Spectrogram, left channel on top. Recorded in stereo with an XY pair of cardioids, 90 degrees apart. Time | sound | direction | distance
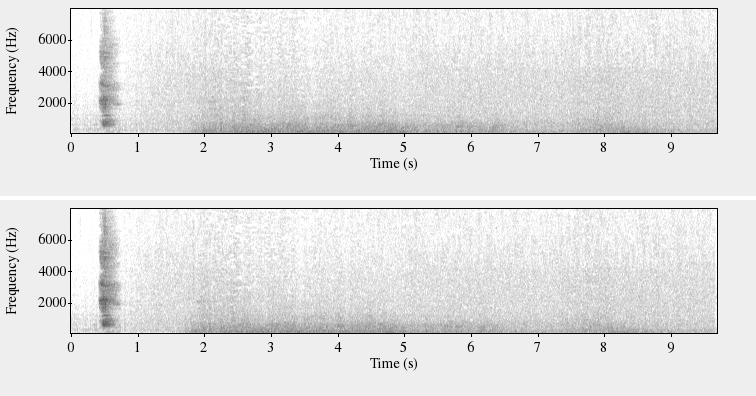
0.4 | a sneeze | 50° right | 0.7 m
